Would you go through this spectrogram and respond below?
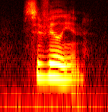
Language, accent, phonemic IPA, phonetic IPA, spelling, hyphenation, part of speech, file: English, US, /sɪˈvɪl.jən/, [sɪˈvɪl.jn̩], civilian, ci‧vil‧ian, noun / adjective, En-us-civilian.ogg
- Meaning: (noun) A person following the pursuits of civil life, especially one who is not an active member of the armed forces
